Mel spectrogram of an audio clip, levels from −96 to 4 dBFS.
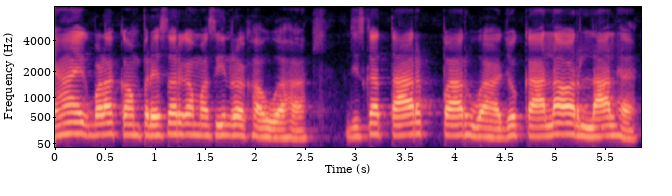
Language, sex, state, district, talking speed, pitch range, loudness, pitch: Hindi, male, Jharkhand, Garhwa, 185 wpm, 155-185 Hz, -13 LUFS, 175 Hz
